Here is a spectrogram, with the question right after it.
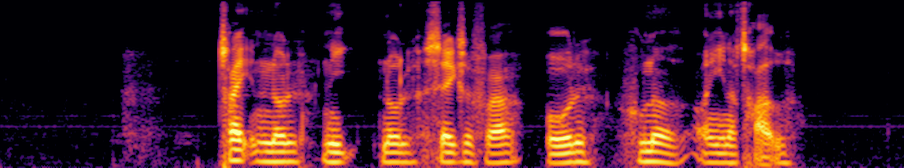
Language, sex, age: Danish, male, 18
